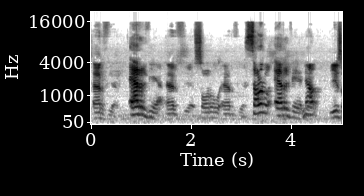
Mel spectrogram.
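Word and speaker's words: Sarel Erwee: He said, you've got to say it through your mustache.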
